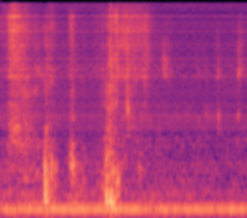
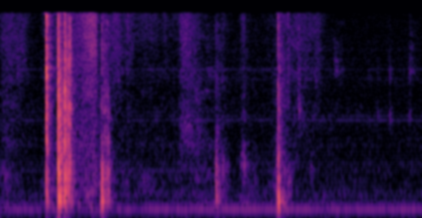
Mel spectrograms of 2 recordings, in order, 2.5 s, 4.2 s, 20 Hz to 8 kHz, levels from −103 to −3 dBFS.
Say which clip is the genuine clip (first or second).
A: second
